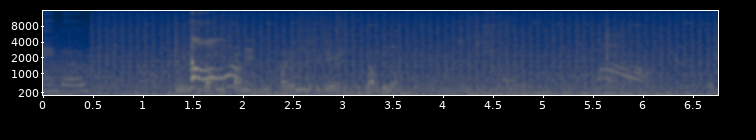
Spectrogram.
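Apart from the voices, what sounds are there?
gunfire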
